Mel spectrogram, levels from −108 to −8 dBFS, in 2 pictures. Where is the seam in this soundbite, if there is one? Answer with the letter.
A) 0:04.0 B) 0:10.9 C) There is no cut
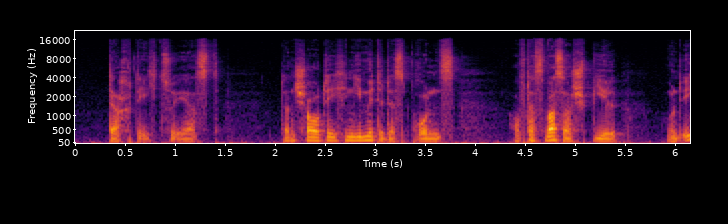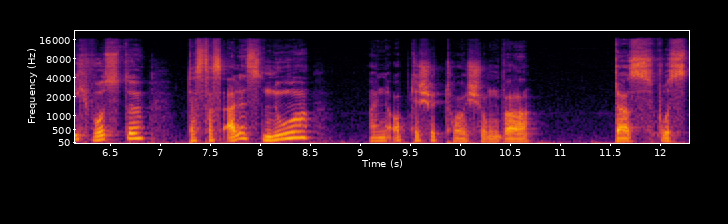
C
